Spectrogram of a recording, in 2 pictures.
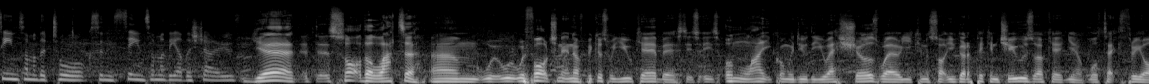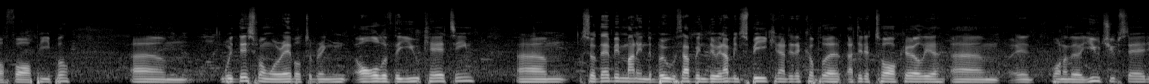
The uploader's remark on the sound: Live in London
